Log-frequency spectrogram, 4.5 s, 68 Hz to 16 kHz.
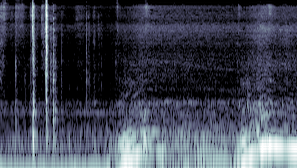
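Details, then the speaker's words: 34-year-old Nissan March Super Turbo (PT12), restored, before its first drive: idle throttle blips climb cleanly and settle back with no hesitation or misfire, running smooth; it revs freely at idle, but under load it does not rev above a certain point. "when you rev it on idle, it's fine, it's under load, that it's not going above. But it seems to be running pretty happy, pretty smooth."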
